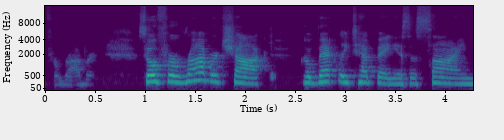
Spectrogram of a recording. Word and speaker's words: Schoch: As far as Robert Schoch is how you say that.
